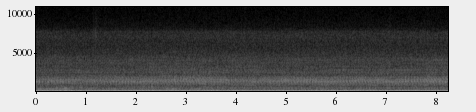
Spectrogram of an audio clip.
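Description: A vehicle engine idling steadily, a low, even hum with no change in speed.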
